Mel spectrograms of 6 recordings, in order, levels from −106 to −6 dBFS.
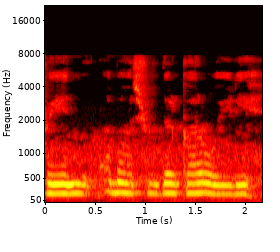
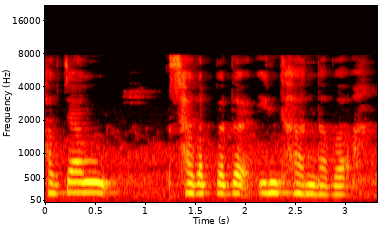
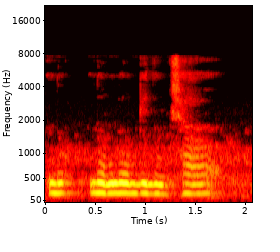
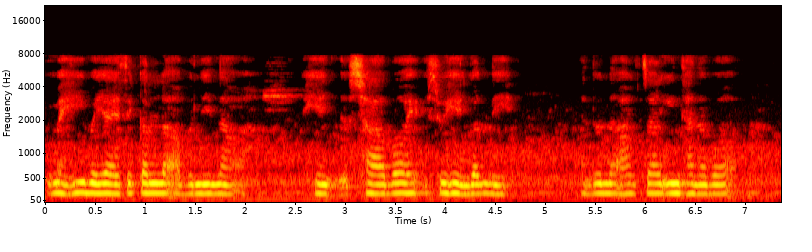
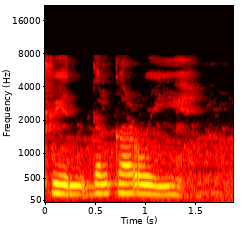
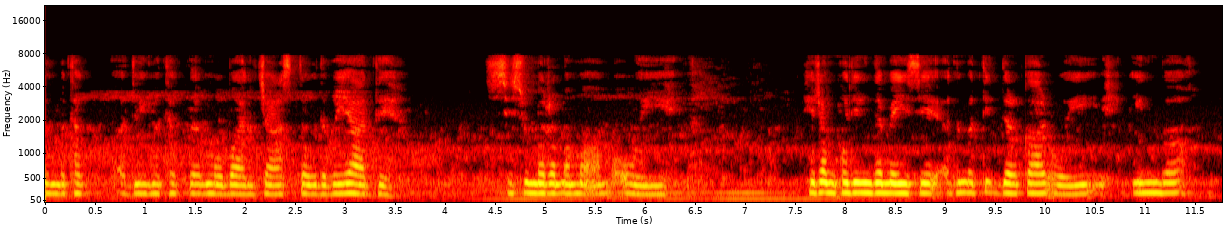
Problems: background sounds at intervals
